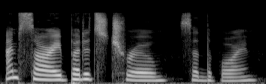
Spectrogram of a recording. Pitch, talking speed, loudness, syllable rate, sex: 205 Hz, 180 wpm, -18 LUFS, 3.9 syllables/s, female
